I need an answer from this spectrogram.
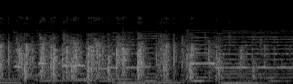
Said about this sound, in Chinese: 森林里的每一片叶子听了老鼠的读书声都笑了，他们一起给老鼠鼓掌。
